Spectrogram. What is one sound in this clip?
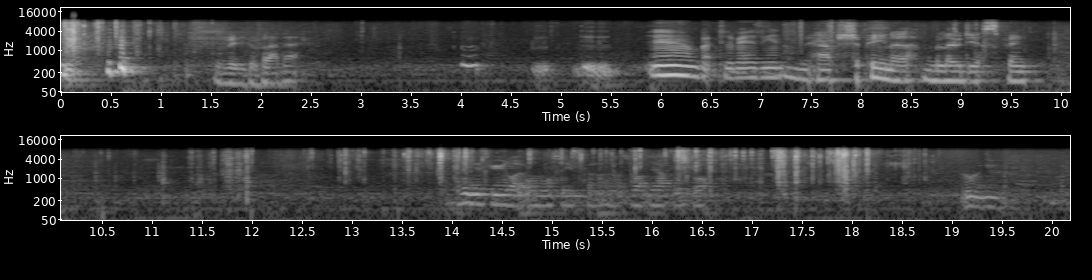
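Playing cards rustle and flick as they are shuffled by hand.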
